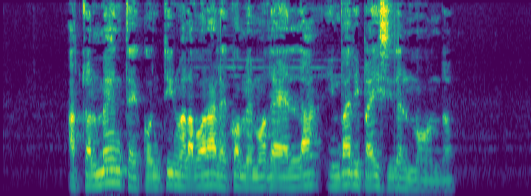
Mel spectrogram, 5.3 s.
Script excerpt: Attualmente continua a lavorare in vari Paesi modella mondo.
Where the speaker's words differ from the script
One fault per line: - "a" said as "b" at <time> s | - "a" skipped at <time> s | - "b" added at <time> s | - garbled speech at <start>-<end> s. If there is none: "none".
- "come modella" added at 2.3 s
- "modella" said as "del" at 3.9 s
